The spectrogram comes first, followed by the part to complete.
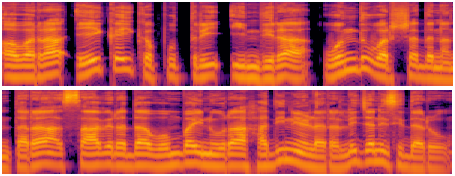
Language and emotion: Kannada, neutral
